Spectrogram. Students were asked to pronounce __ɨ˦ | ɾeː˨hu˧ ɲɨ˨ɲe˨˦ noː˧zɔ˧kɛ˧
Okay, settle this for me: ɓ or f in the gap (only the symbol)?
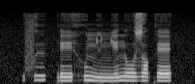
f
